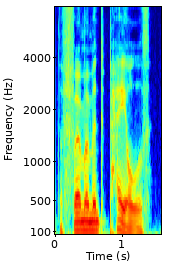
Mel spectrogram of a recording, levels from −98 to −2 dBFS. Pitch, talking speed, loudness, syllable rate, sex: 95 Hz, 115 wpm, -16 LUFS, 3.5 syllables/s, male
